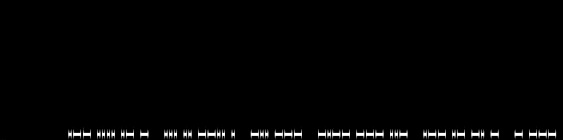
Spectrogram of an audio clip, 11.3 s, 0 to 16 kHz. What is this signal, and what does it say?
Morse code, heard as a keyed tone, about 25 wpm, 700 Hz. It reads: WHAT SIZE DO YOU WANT TO
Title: Sentences from Top 1000 Words - Review Part 2 - 25wpm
